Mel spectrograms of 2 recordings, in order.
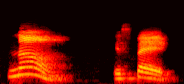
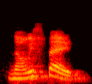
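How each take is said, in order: First: There is a pause after 'não'. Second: There is no pause after 'não'. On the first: The listener is told to wait. "O outro fala assim, ó, não, calma aí, espere" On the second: The listener is told to go without waiting. "E o outro, não espere, pode ir"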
